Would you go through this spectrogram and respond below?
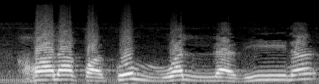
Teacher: میم کا اچھی طرح اظہار کیجئے، پھر واو پر ہونٹ کو گول کیجئے، اس لیے واو ادا ہوگا۔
